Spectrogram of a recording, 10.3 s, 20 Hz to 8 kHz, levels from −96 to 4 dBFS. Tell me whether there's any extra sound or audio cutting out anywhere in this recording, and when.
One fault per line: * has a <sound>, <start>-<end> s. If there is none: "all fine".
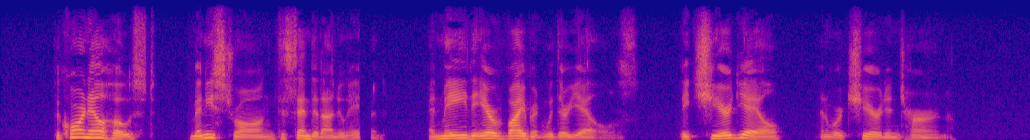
* has a dropout, 3.6-3.7 s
